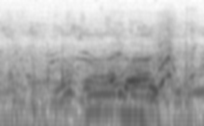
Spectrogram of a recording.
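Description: Chatter of several voices overlapping, with one voice rising and falling more loudly through the middle.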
